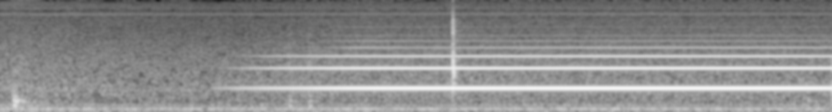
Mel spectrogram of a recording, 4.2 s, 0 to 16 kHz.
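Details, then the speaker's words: Fender Hot Rod Deluxe tube amp, sine test tone at the speaker output: harsh, buzzy, heavily clipped audio with low output, from a bad resistor in the 12AX7 phase inverter circuit; new 6L6 tubes didn't help. "so you can see it's extremely clipped and distorted which is usually an indication of a problem with the inverter tube"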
